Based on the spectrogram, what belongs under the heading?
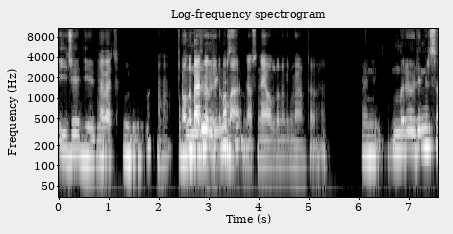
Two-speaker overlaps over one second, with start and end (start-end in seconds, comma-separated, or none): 2.4-3.7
